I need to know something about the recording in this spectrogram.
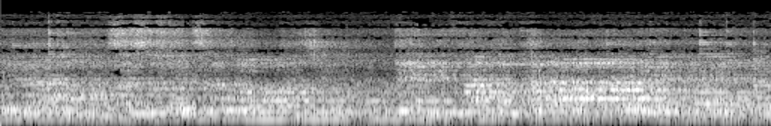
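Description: Choir singing a slow hymn in long held notes that step from pitch to pitch about once a second.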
